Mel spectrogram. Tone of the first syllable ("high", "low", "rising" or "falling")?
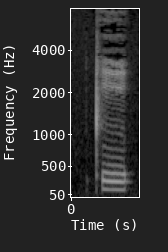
high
